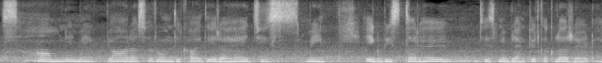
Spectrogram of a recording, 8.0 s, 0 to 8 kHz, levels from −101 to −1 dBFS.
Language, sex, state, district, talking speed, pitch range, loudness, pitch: Hindi, female, Chhattisgarh, Raipur, 140 wpm, 210-235 Hz, -14 LUFS, 220 Hz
